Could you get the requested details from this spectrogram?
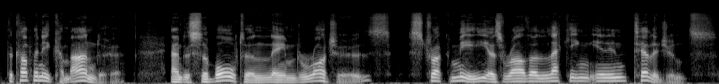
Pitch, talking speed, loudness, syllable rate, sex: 130 Hz, 125 wpm, -18 LUFS, 4.4 syllables/s, male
